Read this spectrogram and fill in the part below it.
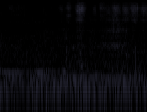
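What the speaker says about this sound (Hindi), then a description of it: "यहाँ लिखेंगे" Pen scratching on paper while an equation is written by hand, a soft continuous scraping with a few brisk strokes, close and quiet over a low background hum.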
